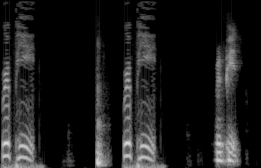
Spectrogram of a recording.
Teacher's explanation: Una R sin tocar el paladar, ¿no? Sin que la lengua toque el paladar. Entonces sería R, ¿sí?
